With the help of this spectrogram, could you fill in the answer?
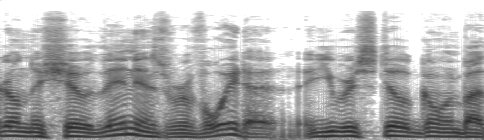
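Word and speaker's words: Revoyda: and you say Revoida, the next line is what? In other words, what did you say? Well, you got to spell it. It's spelled exactly the way it's pronounced. R-E-V-O-Y-D-A-D-A. Revoida.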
